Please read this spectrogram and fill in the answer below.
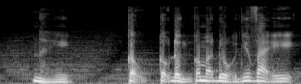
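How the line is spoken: Trembling voice. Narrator (Vietnamese): Mẹ tôi run rẩy

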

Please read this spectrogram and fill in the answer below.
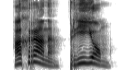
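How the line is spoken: Shouting into phone. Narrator (Russian): орал в свой мобильник Стас

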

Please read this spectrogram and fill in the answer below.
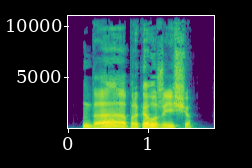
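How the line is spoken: Snort. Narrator (Russian): хмыкнул я

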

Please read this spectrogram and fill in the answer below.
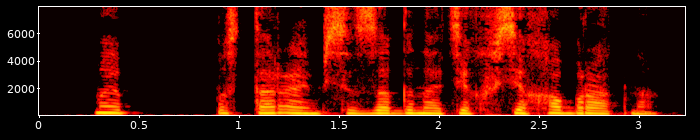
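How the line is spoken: Quiet promise. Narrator (Russian): тихо пообещала

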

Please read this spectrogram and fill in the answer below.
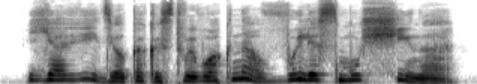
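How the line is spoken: Quiet stern voice. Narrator (Russian): Тихо, но в то же время строго говорит Рустам

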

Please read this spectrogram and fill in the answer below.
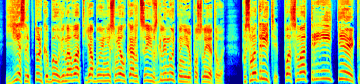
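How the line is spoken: Shouted. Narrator (Russian): кричал он, обращаясь ко мне

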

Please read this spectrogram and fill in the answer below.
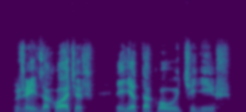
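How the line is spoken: Companion's grim spat remark. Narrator (Russian): мрачно сплюнул его сопровождающий

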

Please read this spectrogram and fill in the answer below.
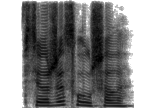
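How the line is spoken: Snorting remark. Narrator (Russian): хмыкнул Фрэнк

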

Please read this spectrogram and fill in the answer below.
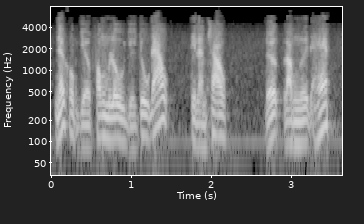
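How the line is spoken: Low laughing chatter. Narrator (Vietnamese): Hai người hạ giọng bàn tán cười nói

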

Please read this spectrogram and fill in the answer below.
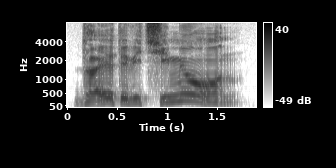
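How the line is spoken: Man barking loudly. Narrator (Russian): гаркнул снова мужчина

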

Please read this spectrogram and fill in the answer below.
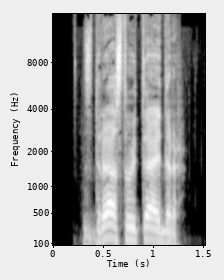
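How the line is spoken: Rough savage voice, no accent. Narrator (Russian): ответила она грубым голосом дикаря, без малейшего акцента

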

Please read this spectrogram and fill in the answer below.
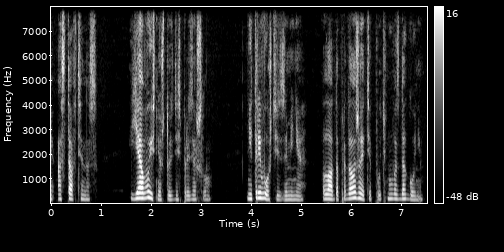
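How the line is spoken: Spoke calmly. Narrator (Russian): говорила она спокойно

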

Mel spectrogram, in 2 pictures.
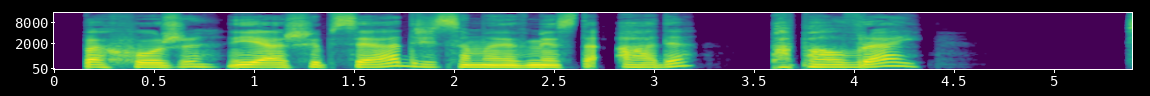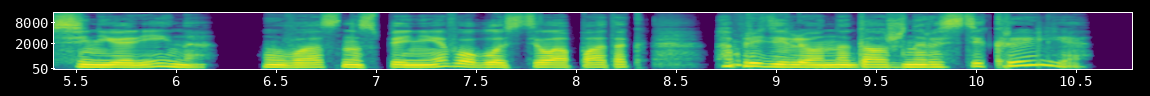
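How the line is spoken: Silky, husky male voice. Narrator (Russian): Вкрадчивый мужской голос с бархатистой хрипотцой произнес

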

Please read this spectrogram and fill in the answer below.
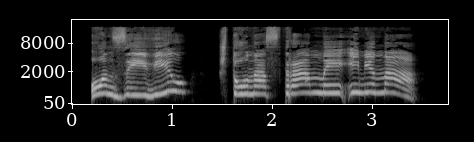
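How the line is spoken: Shrieking. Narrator (Russian): Визжала Май

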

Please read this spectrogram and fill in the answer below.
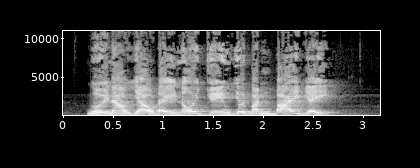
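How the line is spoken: Loud shouted question. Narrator (Vietnamese): lớn tiếng thét hỏi

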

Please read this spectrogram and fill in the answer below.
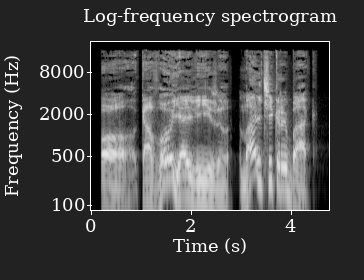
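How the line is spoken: Pleasant low exclamation. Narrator (Russian): воскликнул он приятным низким голосом

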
